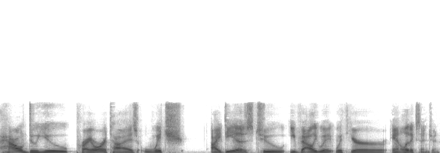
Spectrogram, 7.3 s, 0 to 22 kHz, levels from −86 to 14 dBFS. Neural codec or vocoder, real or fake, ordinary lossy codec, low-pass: codec, 16 kHz in and 24 kHz out, 1 kbps, XY-Tokenizer; fake; AAC, 32 kbps; 7.2 kHz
